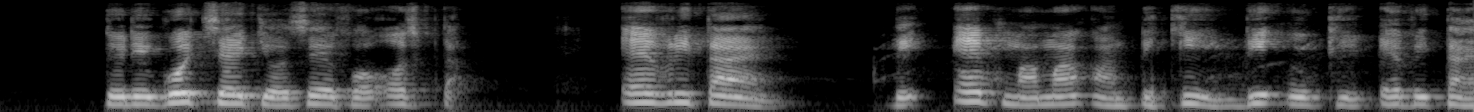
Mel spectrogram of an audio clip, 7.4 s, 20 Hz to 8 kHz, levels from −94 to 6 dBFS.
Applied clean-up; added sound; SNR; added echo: neural mask model DeepFilterNet 3.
